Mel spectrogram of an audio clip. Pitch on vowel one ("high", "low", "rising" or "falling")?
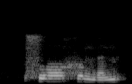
high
